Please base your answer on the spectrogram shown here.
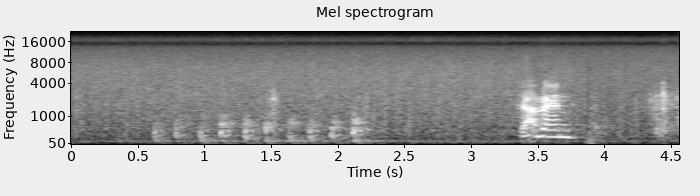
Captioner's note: knocking on door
